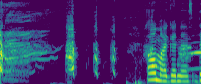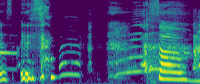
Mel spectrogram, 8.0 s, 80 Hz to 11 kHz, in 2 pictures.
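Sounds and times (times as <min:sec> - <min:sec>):
laughter: 0:00.2 - 0:05.9, 0:06.5 - 0:08.0
woman yelling at someone: 0:03.0 - 0:04.7
speech: 0:03.0 - 0:05.5, 0:07.2 - 0:08.0.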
